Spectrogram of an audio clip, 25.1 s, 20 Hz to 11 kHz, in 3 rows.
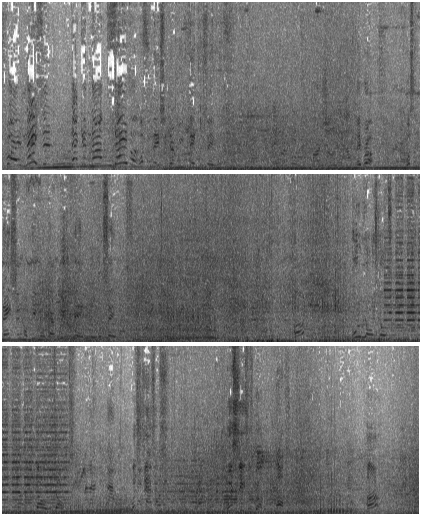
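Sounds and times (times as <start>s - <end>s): traffic low rumble: 0.0s - 25.0s
voices: 0.0s - 25.0s
vehicle horn: 15.9s - 18.4s, 19.5s - 22.5s.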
